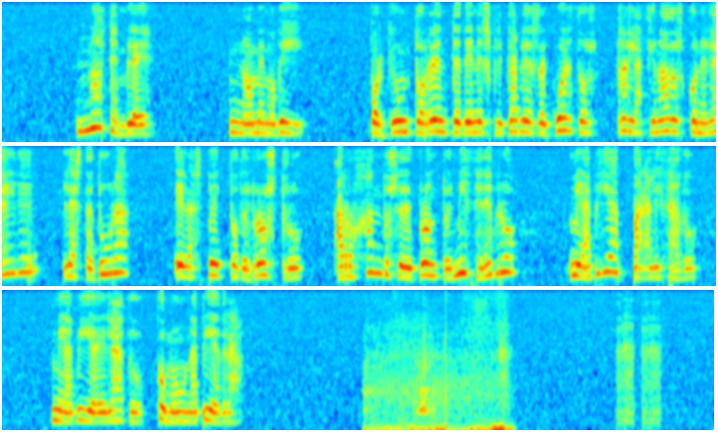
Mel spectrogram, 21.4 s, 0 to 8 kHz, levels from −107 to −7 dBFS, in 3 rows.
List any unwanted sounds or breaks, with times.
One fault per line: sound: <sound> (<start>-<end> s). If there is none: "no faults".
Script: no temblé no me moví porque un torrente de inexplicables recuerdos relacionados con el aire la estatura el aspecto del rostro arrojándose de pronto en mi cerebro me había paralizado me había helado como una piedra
sound: bark (17.9-19.4 s)
sound: laugh (20.4-20.9 s)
